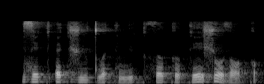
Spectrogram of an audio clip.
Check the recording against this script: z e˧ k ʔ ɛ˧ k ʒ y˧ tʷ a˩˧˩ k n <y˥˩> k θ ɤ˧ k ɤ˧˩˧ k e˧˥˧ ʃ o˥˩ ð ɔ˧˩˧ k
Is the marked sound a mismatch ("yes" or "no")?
yes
